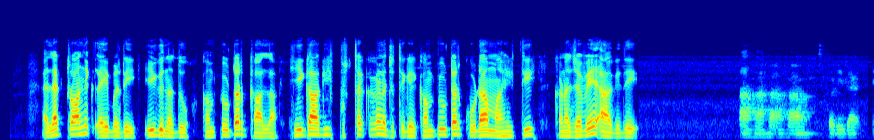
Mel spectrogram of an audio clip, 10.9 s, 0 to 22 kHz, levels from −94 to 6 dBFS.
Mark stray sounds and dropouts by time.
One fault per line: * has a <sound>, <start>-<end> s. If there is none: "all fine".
* has a laugh, 9.2-10.8 s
